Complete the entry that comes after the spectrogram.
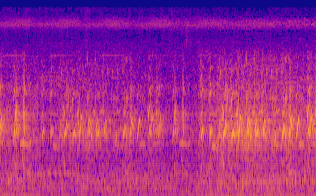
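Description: Zebra calling: a rapid series of short, barking yelps that comes in runs with brief pauses.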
